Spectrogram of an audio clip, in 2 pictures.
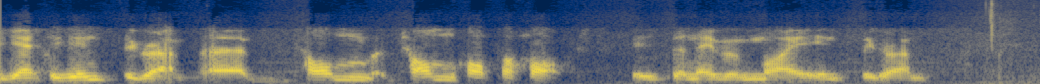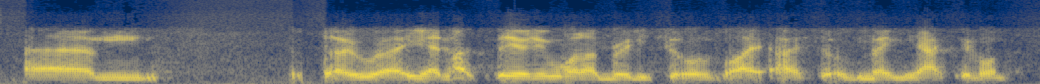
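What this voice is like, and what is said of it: British accent. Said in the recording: “you hear the British accent, right?”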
